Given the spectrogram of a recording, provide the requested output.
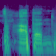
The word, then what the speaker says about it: Toppin: Toppin.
